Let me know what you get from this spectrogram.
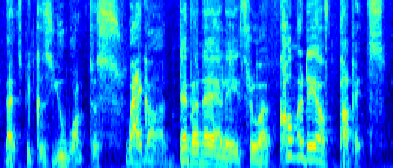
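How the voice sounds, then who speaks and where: An actor playing an earnest, blunt English police detective in a radio drama, plain-spoken, dutiful and morally firm. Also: male voice, lowish voice, husky, exaggerated voice.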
